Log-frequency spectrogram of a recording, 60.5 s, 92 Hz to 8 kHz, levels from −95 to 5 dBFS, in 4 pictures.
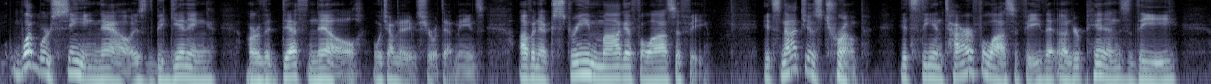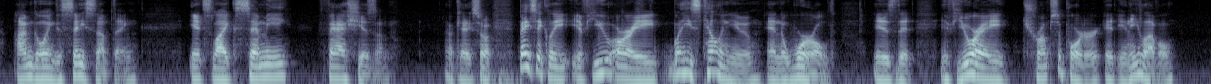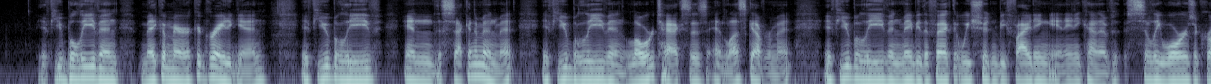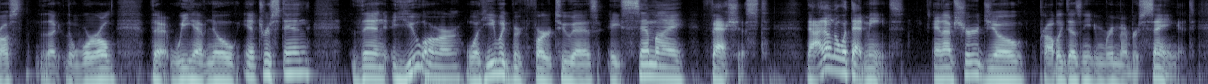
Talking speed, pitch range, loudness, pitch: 150 wpm, 95-120 Hz, -27 LUFS, 105 Hz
